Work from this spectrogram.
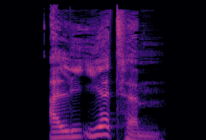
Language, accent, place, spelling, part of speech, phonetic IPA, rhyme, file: German, Germany, Berlin, alliiertem, adjective, [aliˈiːɐ̯təm], -iːɐ̯təm, De-alliiertem.ogg
- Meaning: strong dative masculine/neuter singular of alliiert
